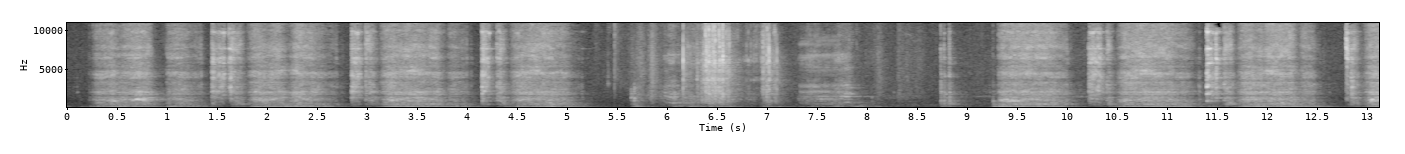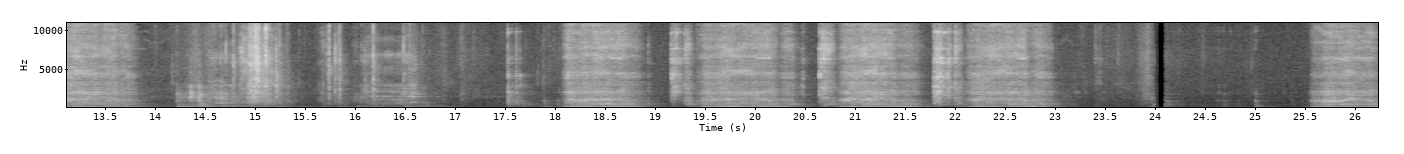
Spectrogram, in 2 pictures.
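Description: A steel double chisel bit file being pushed by hand across a chainsaw chain's cutter, square-grinding the tooth: repeated rasping strokes of file on steel, about two a second, in several runs with short pauses between them.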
